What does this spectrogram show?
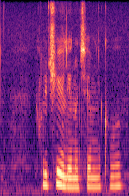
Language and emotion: Russian, neutral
